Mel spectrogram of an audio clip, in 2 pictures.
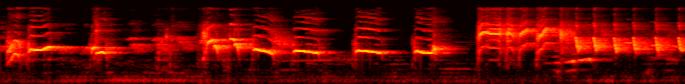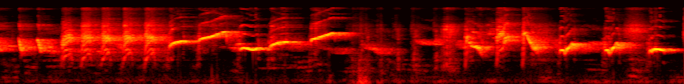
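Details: Green leafbird song meant to excite rival leafbirds into responding: a few whistled notes lead into a long, loud, rapid chattering and warbling stream of mixed phrases.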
